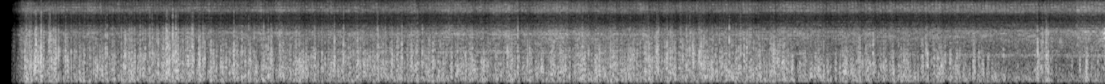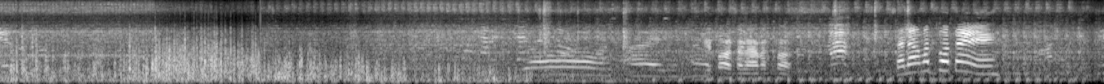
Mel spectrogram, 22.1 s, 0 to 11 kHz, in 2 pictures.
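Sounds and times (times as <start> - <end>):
wind buffeting the microphone: 0.1 - 18.6
moving vehicle running noise: 0.1 - 22.0.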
